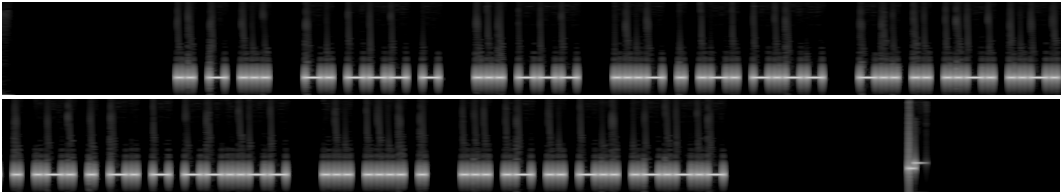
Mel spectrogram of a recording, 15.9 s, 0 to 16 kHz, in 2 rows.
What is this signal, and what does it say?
Morse code, heard as a keyed tone, about 30 wpm, 700 Hz. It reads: ITS NOT SO VERY DIFFERENT, SHE SAID.
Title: Sentences from Top 1000 Words - Review Part 3 - 30wpm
